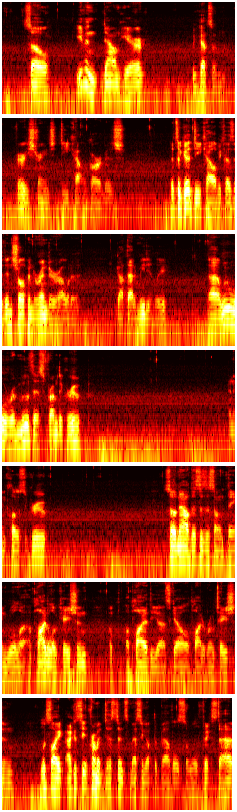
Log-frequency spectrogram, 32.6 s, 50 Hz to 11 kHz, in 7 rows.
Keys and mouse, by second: 0.0 z, 1.0 middle drag, 1.2 a, 1.7 middle click, 2.6 z, 3.0 middle click, 3.0 click, 3.1 middle click, 3.2 click, 3.3 middle click, 3.6 z, 3.9 z, 4.8 Tab, 5.1 a, 5.5 a, 5.7 a, 6.1 a, 7.9 x, 8.8 z, 9.6 Tab, 10.3 z, 10.6 middle click, 11.0 z, 11.6 click, 11.9 z, 12.9-13.3 middle drag, 14.3-16.0 middle drag, 17.1 middle click, 19.2 z, 19.9 g, 21.0 g, 21.9-23.0 middle drag, 24.0 middle click, 24.3 z, 26.9 z, 27.5 middle click, 28.0 middle click, 28.3 middle click, 28.5 q, 29.6-30.8 middle drag, 31.8-32.5 middle drag.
